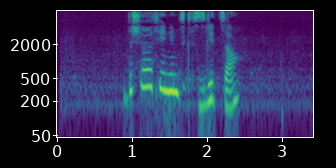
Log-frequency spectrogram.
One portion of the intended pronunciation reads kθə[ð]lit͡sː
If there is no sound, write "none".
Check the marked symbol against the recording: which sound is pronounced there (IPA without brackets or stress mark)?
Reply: z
